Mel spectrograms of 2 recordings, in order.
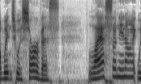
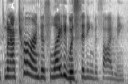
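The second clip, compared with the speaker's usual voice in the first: normal talking voice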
